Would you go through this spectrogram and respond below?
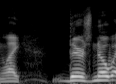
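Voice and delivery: ordinary talk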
